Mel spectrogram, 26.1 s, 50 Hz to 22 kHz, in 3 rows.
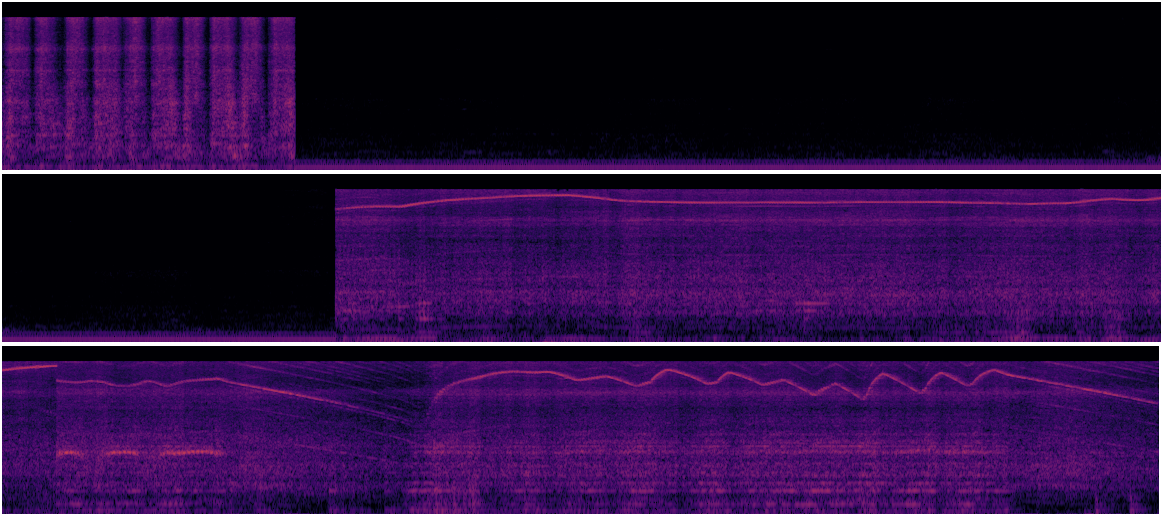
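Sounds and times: rotary tool whining: 11.2 - 26.0.

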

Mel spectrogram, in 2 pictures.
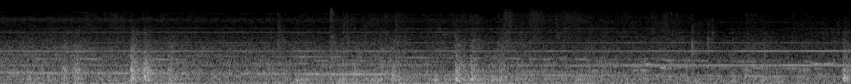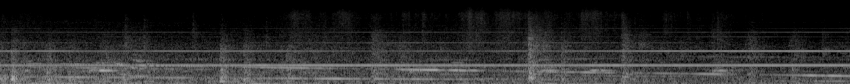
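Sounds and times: steady high whine: 0.0 - 17.0
train motor whine: 0.0 - 17.0.

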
